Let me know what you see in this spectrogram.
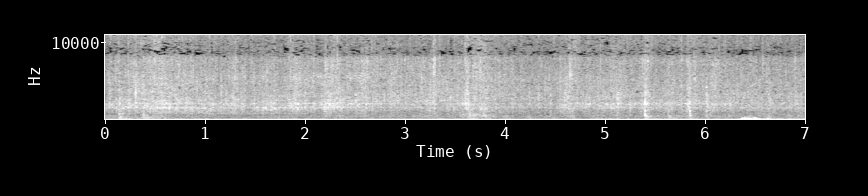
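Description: Rice, green peas and diced chicken sizzling steadily in oil in a frying pan during the frying stage of a filling. A slotted spatula stirs it, with a few brief scrapes against the pan.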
